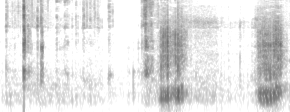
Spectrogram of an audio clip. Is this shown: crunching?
yes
